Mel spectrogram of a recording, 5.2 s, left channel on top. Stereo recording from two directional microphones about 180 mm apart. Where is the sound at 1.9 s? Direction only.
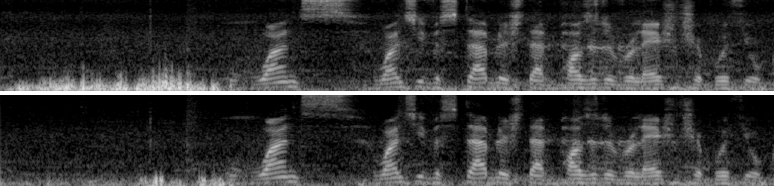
30° left (ahead or behind).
